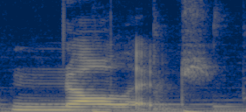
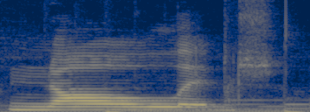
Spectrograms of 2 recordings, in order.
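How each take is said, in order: First: The second syllable has an 'ih' vowel. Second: The second syllable has an 'ih' vowel.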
